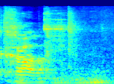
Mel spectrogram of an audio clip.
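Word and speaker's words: חג: It's C-H-A-A-G, that's Chag, and Ha, Sawakwath, is Feast of Booths.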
